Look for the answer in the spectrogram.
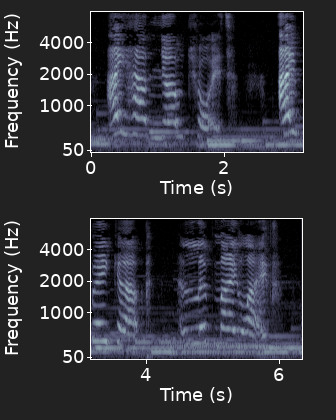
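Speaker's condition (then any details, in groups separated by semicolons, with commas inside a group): Cerebral palsy; uses crutches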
